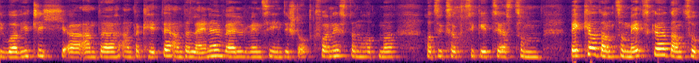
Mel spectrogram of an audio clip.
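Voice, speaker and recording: At a moderate pace, a woman with a fairly high pitch talks in a monotone, flat way over noticeable background noise. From Upper Austria, Innkreis. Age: 50s. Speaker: midwife. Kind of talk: casual interview.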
